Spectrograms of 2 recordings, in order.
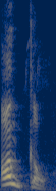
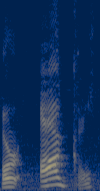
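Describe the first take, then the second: First: Uncle said with a clear uh vowel, ʌŋkəl; correct uncle. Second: Uncle said with a broad ah vowel, ɑŋkəl; ankle-like uncle. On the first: Streamer demonstrates the right Uncle for chat, clear uh vowel. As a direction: say Uncle like UHN-kul. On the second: Streamer mimics the wrong uncle for chat, ah vowel. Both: Shown as a demonstration. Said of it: "Not ankle".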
